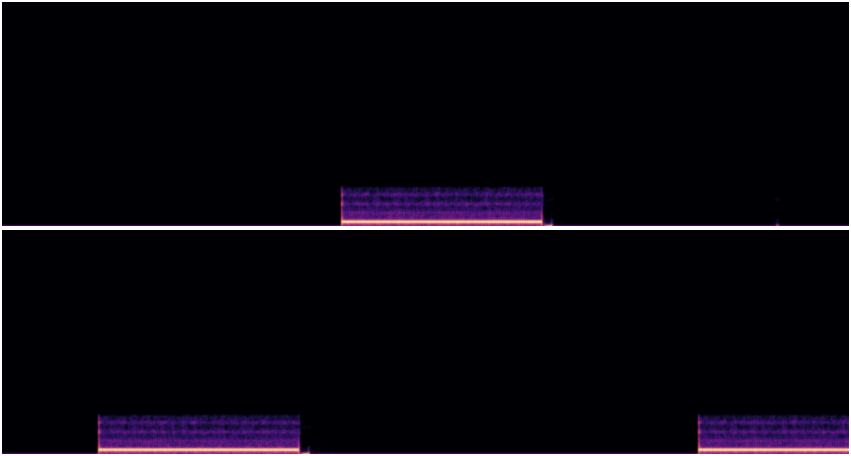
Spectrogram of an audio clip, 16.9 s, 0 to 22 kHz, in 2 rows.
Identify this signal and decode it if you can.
Ringback tone (North America), 440 + 480 Hz.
